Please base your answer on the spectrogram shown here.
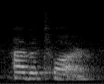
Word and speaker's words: abattoir: so may the best speller win Avatar Avatar abatar can I have a definition please this is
